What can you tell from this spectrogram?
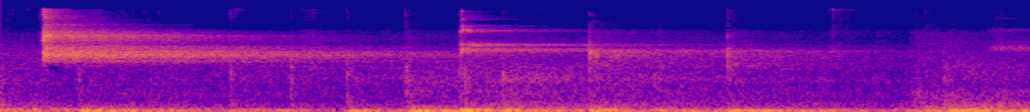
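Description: Thudding footfalls of a person sprinting across a sports-hall floor and going down onto a gym mat, with two sharper scuffs, about a quarter second and two seconds in.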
